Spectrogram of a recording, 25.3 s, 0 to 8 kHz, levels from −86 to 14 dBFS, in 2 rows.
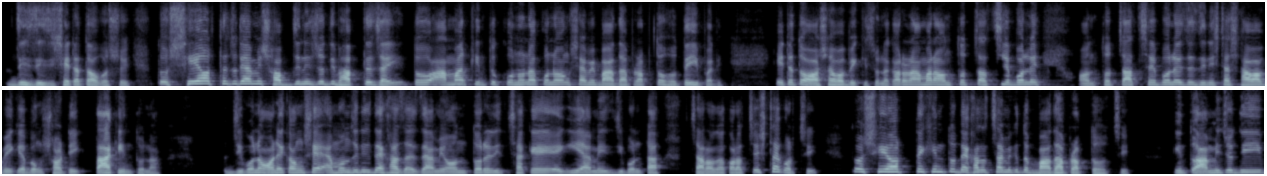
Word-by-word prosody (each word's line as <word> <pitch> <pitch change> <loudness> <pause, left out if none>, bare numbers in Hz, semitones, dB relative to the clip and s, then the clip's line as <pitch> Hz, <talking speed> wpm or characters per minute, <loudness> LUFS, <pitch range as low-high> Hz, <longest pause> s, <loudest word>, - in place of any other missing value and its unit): জি, 190 - +2
জি, 170 - +2
জি, - - -8
সেটা 165 -1 +2
তো - - +2
অবশ্যই। 130 -2 -7 0.3
তো 225 - -2 0.2
সে 235 +3 +1
অর্থে 255 0 -3
যদি 245 - +1
আমি 245 0 -1
সব 205 -1 +5
জিনিস 225 0 -1
যদি 225 0 -3
ভাবতে 180 +3 +2
যাই, 170 0 +2 0.2
তো 195 - 0 0.2
আমার 205 +2 +2
কিন্তু 205 0 -7
কোন 195 -1 -3
না 200 - +4
কোন 200 - -2
অংশে 195 +1 -5
আমি 185 - -2
বাধাপ্রাপ্ত 160 +4 0
হতেই 175 +4 -2
পারি। 120 0 -8 0.6
এটা 195 +1 -2
তো - - +3
অস্বাভাবিক 175 0 +1
কিছু 140 0 -11
না। - - -3
কারণ 180 +3 +2
আমার 195 +2 +3
অন্তর 185 +2 -6
চাচ্ছে 185 +2 -1
বলে 200 +1 +1 0.5
অন্তর 155 +5 -6
চাচ্ছে 170 +1 +2
বলে 195 0 +1
যে, 195 - -3
জিনিসটা 175 +1 -3
স্বাভাবিক 165 -1 +4
এবং 165 0 -3
সঠিক 155 -2 -2 0.2
তা 165 - +10
কিন্তু 130 -6 -4
না। 110 - -9 0.8
জীবনে 175 +4 -1
অনেক 180 +2 +1
অংশে 190 +1 -1 0.2
এমন 195 +3 -2
জিনিস 210 0 -3
দেখা 185 0 +3
যায় 165 -1 -1
যে, 165 - +1
আমি 165 - -4
অন্তরের 175 +1 -2
ইচ্ছাকে 175 0 -2 0.2
এগিয়ে 170 +4 -3
আমি 170 +1 -5 0.2
জীবনটা 165 +1 -2 0.4
চালনা 140 +4 +1
করার 170 -1 -1
চেষ্টা 220 +4 -1
করছি। 170 -2 -5 0.4
তো - - -6 0.2
সেই 260 -1 +3
অর্থে 250 +1 -3
কিন্তু 255 0 -1
দেখা 220 0 +3
যাচ্ছে 220 +1 -4
আমি 215 - -2
কিন্তু 210 -2 -3
বাধাপ্রাপ্ত 165 +1 +3
হচ্ছি 120 +1 -13 0.5
কিন্তু 175 0 -5
আমি 180 +3 +1
যদি 205 +1 -2
180 Hz, 190 wpm, -23 LUFS, 165-200 Hz, 0.8 s, তা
